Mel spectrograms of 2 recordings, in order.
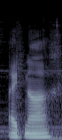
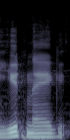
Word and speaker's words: Uitenhage: Uitnag is the way one says it if you're Afrikaans, and Uitenhage is the English pronunciation, I think.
